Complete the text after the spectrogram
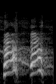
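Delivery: short, high, loud giggle; quick burst of self-amused laughter; real laugh. Real, not acted. Woman deciding to do both matchas, laughing.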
